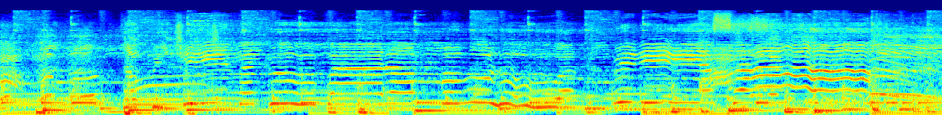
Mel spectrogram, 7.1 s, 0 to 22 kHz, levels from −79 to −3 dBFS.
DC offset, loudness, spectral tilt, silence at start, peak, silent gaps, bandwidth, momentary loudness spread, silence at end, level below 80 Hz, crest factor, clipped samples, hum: under 0.1%; -18 LUFS; -5 dB/octave; 0 s; -2 dBFS; none; 15.5 kHz; 5 LU; 0 s; -32 dBFS; 16 dB; under 0.1%; none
